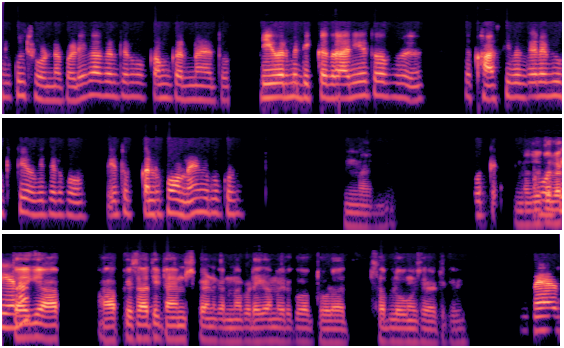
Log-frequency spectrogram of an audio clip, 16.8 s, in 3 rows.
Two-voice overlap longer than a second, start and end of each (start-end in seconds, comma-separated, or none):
none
